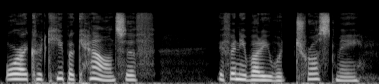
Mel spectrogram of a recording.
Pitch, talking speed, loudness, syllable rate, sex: 215 Hz, 160 wpm, -18 LUFS, 5.0 syllables/s, female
